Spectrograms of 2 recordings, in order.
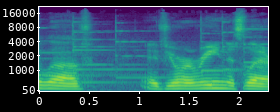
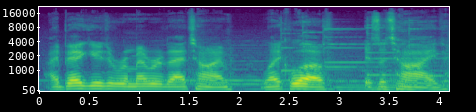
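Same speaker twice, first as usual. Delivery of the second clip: tender letter reading; 3 semitones lower, 6 dB quieter than usual. Acted. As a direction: read a dead wife's letter gently. Reads the dead wife's letter.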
